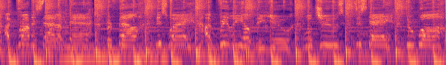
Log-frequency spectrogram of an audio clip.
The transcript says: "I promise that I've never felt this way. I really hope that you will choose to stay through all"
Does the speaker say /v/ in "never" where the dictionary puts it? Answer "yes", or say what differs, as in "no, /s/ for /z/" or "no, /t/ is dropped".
no, /p/ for /v/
